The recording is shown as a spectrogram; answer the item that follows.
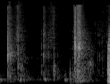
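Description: Tarot cards are shuffled by hand in quick crisp bursts of riffling and slapping, four short clattering flurries close up with no voices over them.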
